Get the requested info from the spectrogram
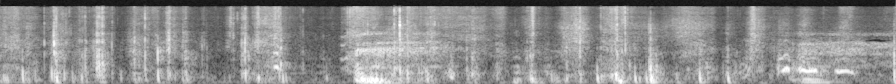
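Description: Cardboard shipping box being torn open by hand: scratching, tearing and rustling of cardboard and packing tape, loudest about two seconds in.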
